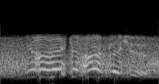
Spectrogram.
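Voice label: German right wing mood high, speech; War Thunder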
